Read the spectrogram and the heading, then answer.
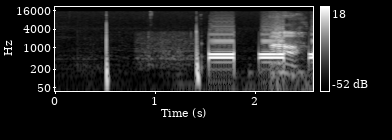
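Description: Two sharp clicks on the call-in phone line of the Moto Show, then a loud, steady electronic dial tone sounding in three short bursts with brief gaps between them.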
